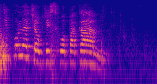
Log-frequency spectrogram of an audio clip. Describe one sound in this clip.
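A woman speaks loudly nearby.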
